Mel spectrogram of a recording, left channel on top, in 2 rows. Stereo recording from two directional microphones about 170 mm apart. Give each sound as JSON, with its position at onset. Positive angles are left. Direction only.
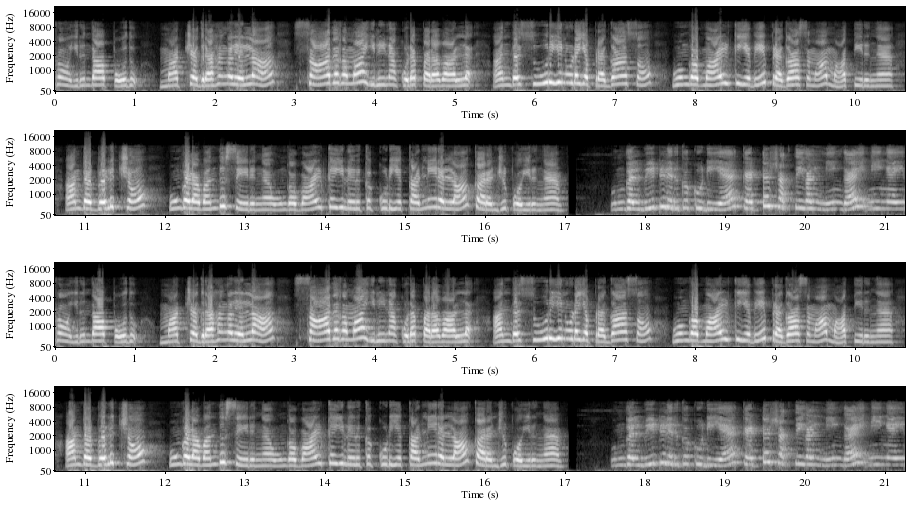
{"t": 0.0, "sound": "a woman's voice", "side_deg": 0}
{"t": 19.6, "sound": "a woman's voice", "side_deg": 0}
{"t": 20.5, "sound": "a woman's voice", "side_deg": 15}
